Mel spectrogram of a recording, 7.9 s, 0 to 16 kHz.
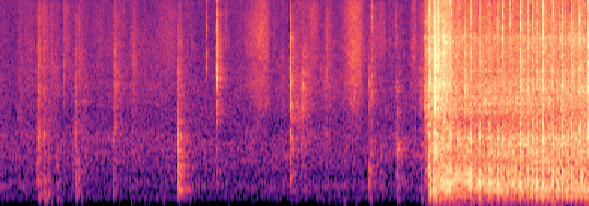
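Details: Yamaha AT-1 to CT-1 conversion two-stroke at first startup after wiring, oil pump priming and carburetor fix, choke on, premix plus oil pump: a few clicks, then catches and settles into a crisp, rapid, even idle; normal idle.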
